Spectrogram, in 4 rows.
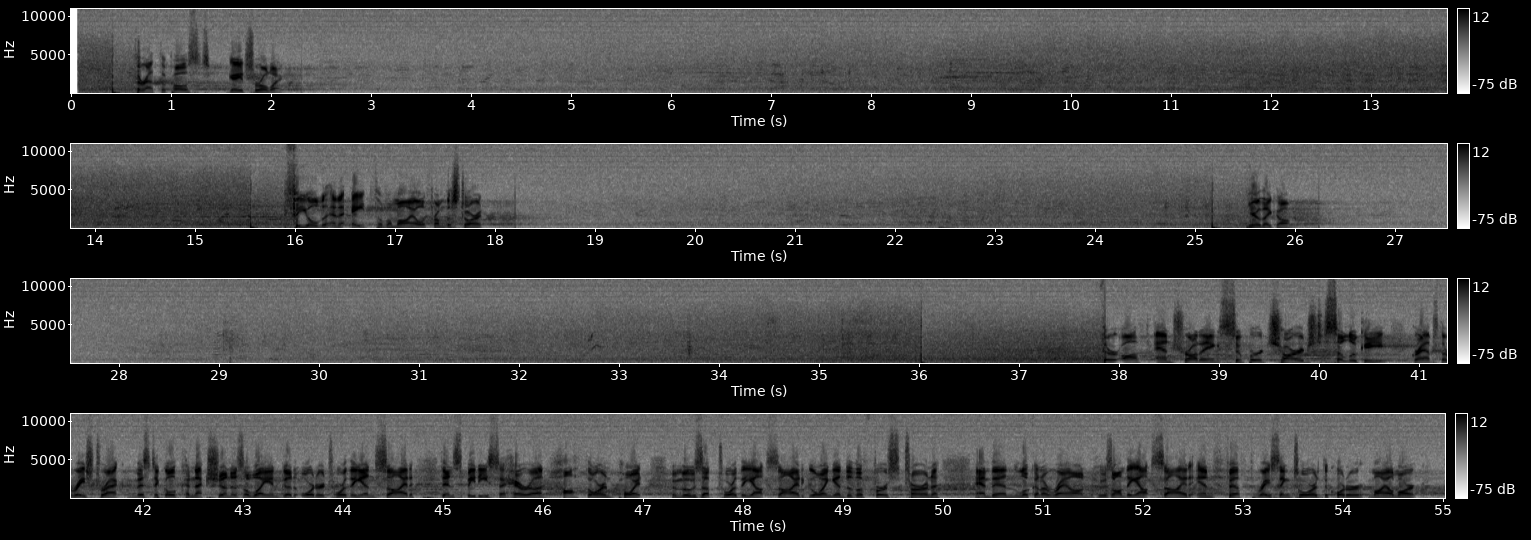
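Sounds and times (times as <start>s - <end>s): indistinct crowd voices: 0.1s - 55.0s.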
